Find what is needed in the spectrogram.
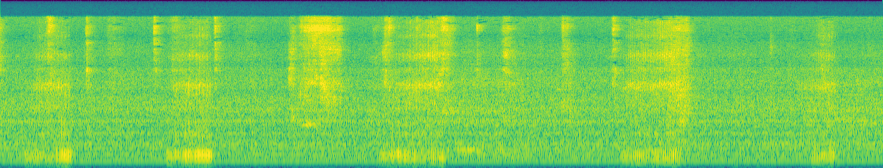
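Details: Sleeping dog with low rumbling snores recurring about every two seconds over a steady room hum; snoring.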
